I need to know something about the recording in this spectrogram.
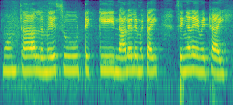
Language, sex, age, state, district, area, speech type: Sindhi, female, 60+, Gujarat, Kutch, rural, spontaneous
